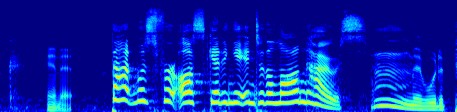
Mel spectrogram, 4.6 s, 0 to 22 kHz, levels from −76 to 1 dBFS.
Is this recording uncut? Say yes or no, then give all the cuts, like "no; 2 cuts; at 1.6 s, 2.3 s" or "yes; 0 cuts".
no; 2 cuts; at 0.9 s, 3.7 s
